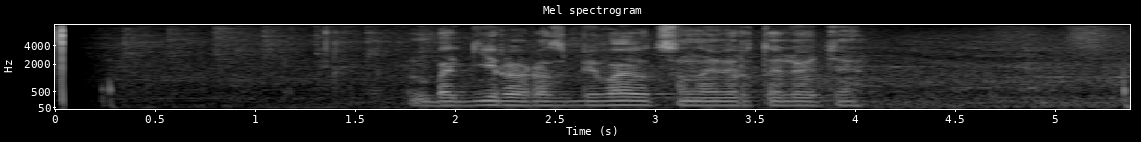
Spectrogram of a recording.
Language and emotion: Russian, neutral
